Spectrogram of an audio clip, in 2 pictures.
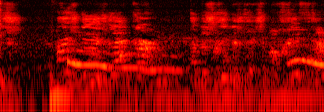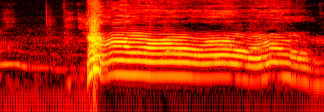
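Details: Siberian husky crying: soft wavering whimpers at first, then a loud sudden yelp turning into a long sustained tonal howl-like cry with rich harmonics that wavers and slowly falls; a low hum runs underneath.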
